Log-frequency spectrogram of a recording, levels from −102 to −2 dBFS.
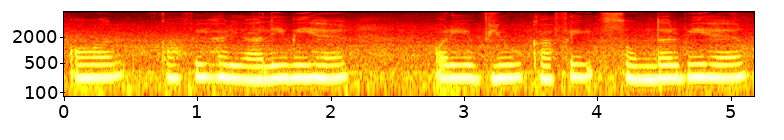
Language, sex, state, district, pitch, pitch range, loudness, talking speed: Hindi, female, Haryana, Rohtak, 225 Hz, 220-235 Hz, -11 LUFS, 140 wpm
